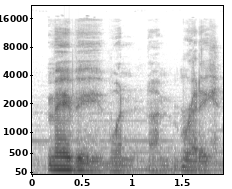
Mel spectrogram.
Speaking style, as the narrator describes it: he mumbled, feeling the warmth spread over his face

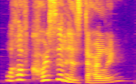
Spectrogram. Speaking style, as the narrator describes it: she chirped, her head held up proudly

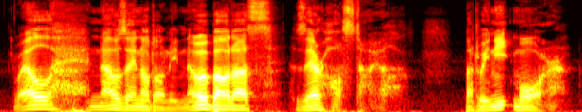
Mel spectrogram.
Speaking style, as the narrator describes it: Ardis pondered, then he sighed and said

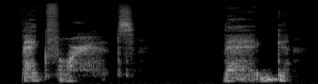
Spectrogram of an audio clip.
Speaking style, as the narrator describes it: The face of the tree is near her ear, and we hear it whisper to her

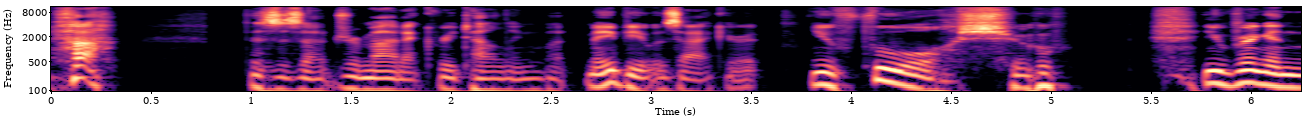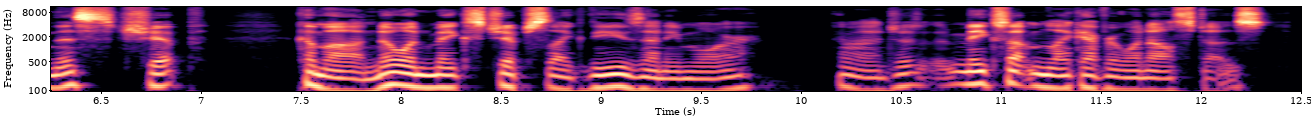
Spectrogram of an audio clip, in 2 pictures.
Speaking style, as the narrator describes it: they laughed at him, and they said

